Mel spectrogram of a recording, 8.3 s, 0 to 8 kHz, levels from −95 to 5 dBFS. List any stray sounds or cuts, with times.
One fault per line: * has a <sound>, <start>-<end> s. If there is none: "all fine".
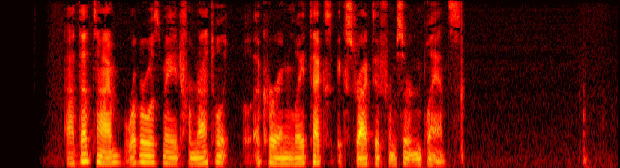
all fine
